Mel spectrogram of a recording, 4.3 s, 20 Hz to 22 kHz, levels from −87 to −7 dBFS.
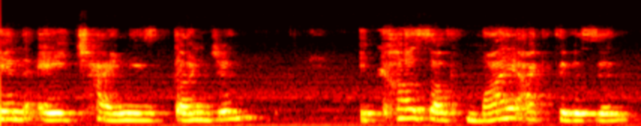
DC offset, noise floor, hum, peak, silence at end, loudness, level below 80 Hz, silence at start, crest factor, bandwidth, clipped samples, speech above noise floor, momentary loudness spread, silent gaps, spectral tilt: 0.1%; -50 dBFS; none; -4 dBFS; 0.1 s; -20 LUFS; -56 dBFS; 0 s; 16 dB; 9 kHz; under 0.1%; 30 dB; 10 LU; none; -4 dB/octave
